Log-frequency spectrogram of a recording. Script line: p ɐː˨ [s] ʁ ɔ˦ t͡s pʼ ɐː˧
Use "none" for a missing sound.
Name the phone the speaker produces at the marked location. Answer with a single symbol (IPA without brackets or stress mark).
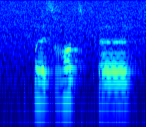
s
